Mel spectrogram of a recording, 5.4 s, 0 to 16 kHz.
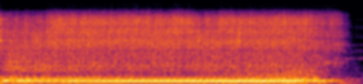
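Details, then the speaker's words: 1981 Chevrolet C10 shortbed with a starter shimmed 100 thou: steady idle with a loose tinny rattle on top; washer on the starter suspected to be touching the flex plate. "we got a rattle and we think that that uh washer is touching the flex plate"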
